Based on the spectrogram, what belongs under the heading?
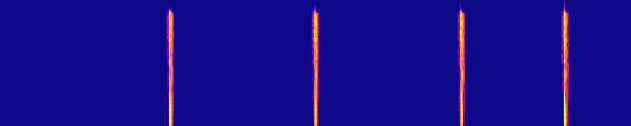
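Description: Four single computer mouse clicks, sharp and short, about two seconds apart, the last one coming a little sooner.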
